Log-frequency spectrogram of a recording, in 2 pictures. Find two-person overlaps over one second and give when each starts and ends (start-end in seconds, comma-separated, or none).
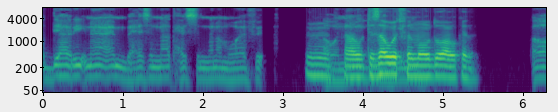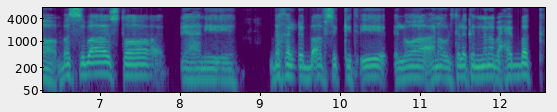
3.5-4.7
